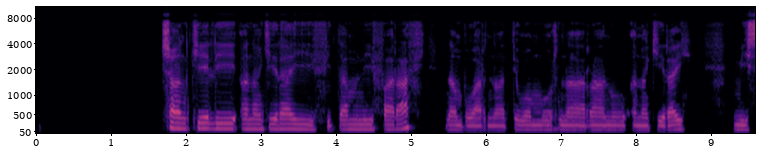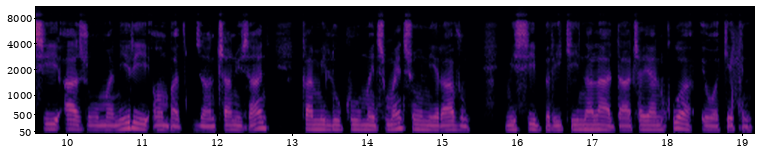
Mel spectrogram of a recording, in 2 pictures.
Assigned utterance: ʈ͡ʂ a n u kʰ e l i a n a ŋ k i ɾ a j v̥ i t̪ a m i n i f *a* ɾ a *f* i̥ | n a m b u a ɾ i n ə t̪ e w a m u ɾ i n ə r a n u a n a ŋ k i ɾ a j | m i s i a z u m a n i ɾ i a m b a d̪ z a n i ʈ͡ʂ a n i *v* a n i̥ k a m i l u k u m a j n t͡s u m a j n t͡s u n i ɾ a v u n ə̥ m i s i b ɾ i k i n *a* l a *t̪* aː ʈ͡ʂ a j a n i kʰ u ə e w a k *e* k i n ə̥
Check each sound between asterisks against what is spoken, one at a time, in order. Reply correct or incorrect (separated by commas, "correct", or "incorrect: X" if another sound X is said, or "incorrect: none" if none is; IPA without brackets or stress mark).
correct, correct, incorrect: z, correct, incorrect: d̪, correct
